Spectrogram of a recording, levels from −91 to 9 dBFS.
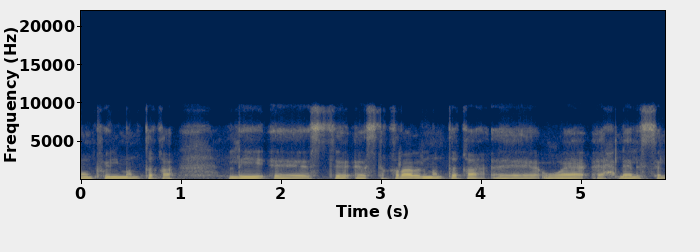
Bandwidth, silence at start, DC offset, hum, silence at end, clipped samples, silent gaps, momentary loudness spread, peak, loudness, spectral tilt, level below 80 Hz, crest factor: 9.8 kHz; 0 s; under 0.1%; none; 0 s; under 0.1%; none; 8 LU; -6 dBFS; -25 LUFS; -7 dB/octave; -56 dBFS; 18 dB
